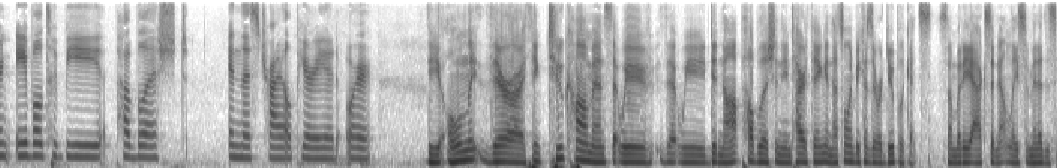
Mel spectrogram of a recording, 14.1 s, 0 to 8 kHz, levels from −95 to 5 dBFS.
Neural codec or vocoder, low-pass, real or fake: none; 7.2 kHz; real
